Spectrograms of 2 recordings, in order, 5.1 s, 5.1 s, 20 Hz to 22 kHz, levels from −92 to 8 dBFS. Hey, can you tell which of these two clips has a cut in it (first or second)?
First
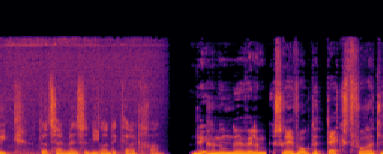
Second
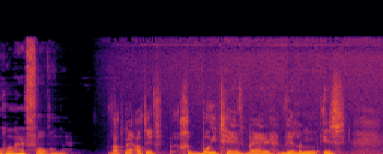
first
